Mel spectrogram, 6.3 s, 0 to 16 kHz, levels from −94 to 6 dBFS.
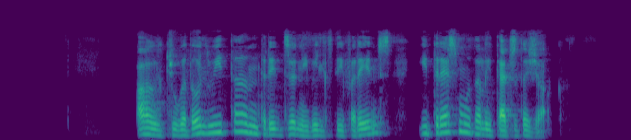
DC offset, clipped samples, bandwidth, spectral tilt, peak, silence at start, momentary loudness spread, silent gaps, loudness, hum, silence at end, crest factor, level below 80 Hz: under 0.1%; under 0.1%; 7.2 kHz; -3.5 dB/octave; -12 dBFS; 1.35 s; 9 LU; 4.09-4.18 s; -34 LUFS; none; 0.85 s; 24 dB; -82 dBFS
